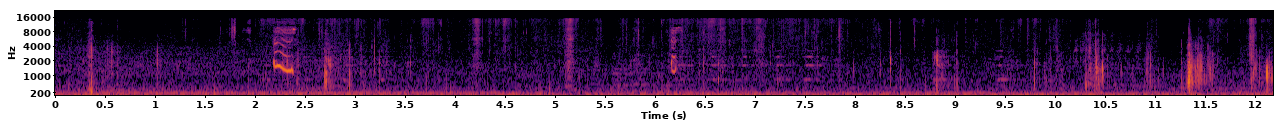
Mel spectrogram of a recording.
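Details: A one-month-old Staffordshire Bull Terrier puppy gives a brief, high whimper that slides downward, over a steady low hum.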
